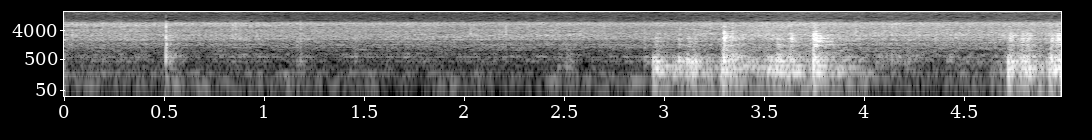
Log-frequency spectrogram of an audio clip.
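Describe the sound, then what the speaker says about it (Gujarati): Onions frying in a pan for tomato soup, a faint hiss that grows busier with several scraping stirs of a spoon toward the end, quiet and close. "થોડી વાર હલાવી અને એમાં આપણે ટામેટાં એડ કરી દઈશું"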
